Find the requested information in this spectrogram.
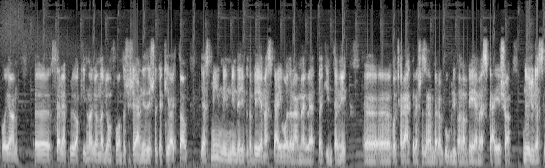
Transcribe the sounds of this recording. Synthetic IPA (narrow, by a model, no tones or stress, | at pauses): ko̞jɒn | øsɛɾɛpløːɒkinɒɟo̞nːɒɟo̞ɱfo̞nt̪o̞ʃeːʃɛlneːzeːʃt̪ho̞cʰɒkiɦɒct̪ɒm | d̪ɛɛst̪mind̪mind̪mind̪ɛɟikːent̪ɒbeːɛmɛskaːjio̞ld̪ɒlaːmːɛɡlɛɦɛt̪ːɛkint̪ɛni | ɦo̞cʰhɒɾaːkɛɾɛʃɒzɛmbɛɾɒɡuːɡlibɒnɒbeːɛmɛskaːjeːʃɒ | nøːjydɛs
